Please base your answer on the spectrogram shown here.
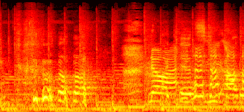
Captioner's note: laughter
